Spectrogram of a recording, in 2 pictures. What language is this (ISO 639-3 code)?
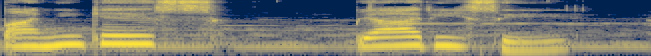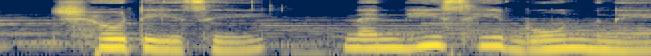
hin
